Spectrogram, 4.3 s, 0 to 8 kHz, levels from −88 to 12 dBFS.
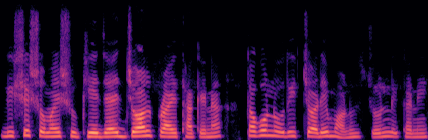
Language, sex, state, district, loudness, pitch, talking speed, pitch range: Bengali, female, West Bengal, Purulia, -19 LUFS, 230 Hz, 180 wpm, 215-245 Hz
